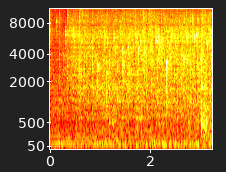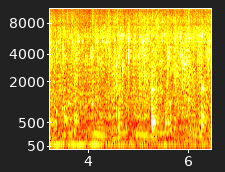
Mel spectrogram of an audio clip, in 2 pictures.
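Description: Blended paste of shallots, garlic and chilli poured into hot oil in a wok, sizzling and getting louder as more of it goes in, with a few light knocks along the way.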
